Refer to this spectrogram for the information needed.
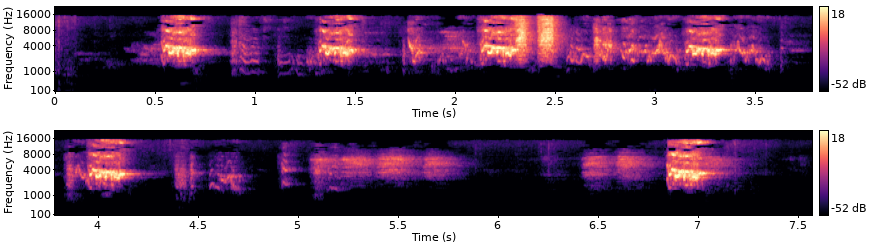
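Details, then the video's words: Budgerigar repeating loud rasping squawks about once a second amid a busy twittering warble, then softer buzzy notes, a pause, and one last sharp squawk. "Kuş sesi - Muhabbet Kuşu"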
